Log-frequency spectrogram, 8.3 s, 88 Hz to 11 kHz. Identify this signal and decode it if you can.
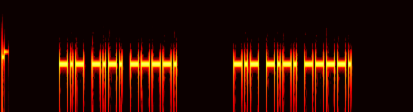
Morse code, heard as a keyed tone, about 22 wpm, 700 Hz. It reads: KC9 KC9
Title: USA Call Sign Prefixes - Repeated 2x - 22wpm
